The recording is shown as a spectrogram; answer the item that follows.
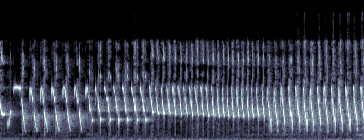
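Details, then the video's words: Canary singing to prompt other canaries: quick chattering notes leading into a long, very rapid high trill of evenly repeated pulses that runs to the end. "PANCINGAN SUARA BURUNG KENARI GACOR BONGKAR ISIAN"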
